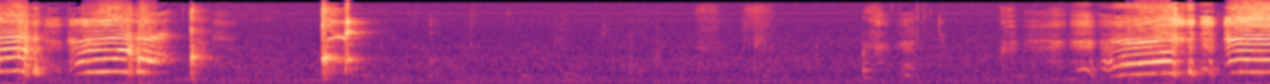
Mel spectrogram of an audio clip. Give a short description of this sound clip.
A baby cries sharply then coughs and begins crying again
